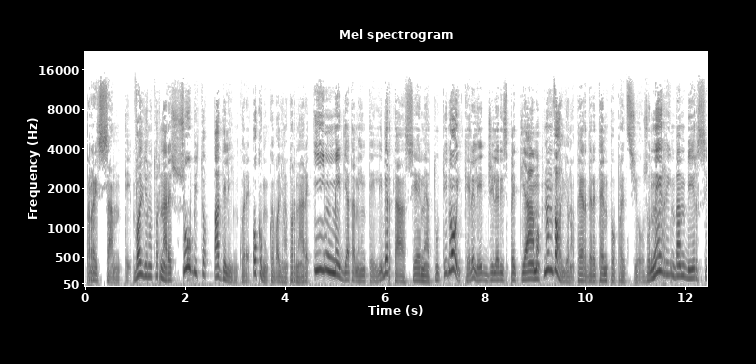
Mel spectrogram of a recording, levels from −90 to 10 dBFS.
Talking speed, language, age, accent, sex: 140 wpm, Italian, 40-59, native, male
